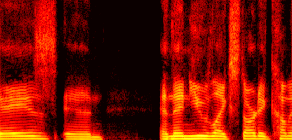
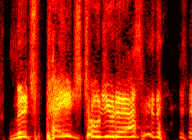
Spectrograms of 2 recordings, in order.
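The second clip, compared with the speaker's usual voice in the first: Bull caught off guard; 10 semitones higher, 3 dB louder than usual. Retold or imitated. Bull realizing who asked.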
